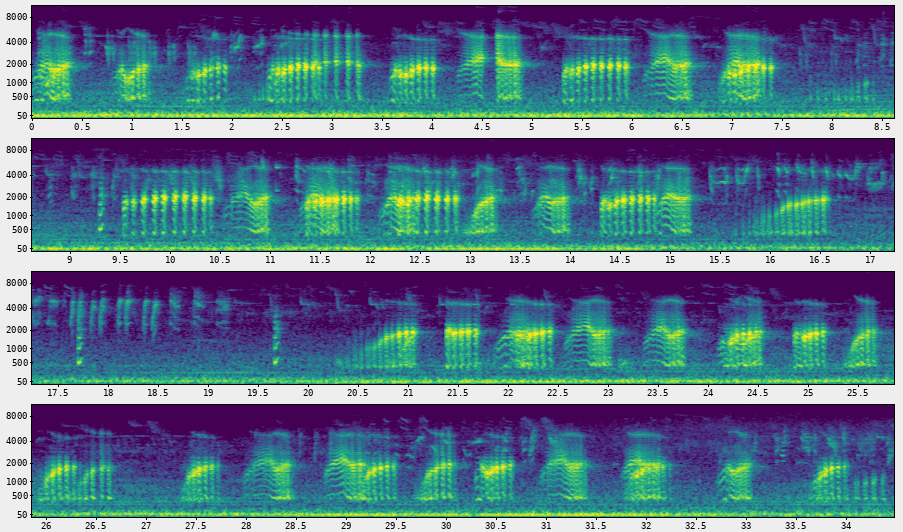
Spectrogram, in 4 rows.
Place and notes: Chem. de la Roselière, Aix-les-Bains, France - Roselière dans le vent
L'image google ne correspond pas à la configuration des lieux à l'époque, rousserole effarvate, goelands, corneilles, grenouilles. le vent dans les roseaux.
France métropolitaine, France, 23 May 2003, 10:00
